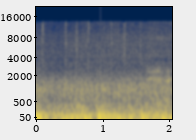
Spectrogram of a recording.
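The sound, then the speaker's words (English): Car tyres rumble over a rough, poorly surfaced road, a loud, deep and continuous droning roar with uneven pulsing in its level. “Yeah, we got, almost sounds like a flat tire right now. That is the road right now.”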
